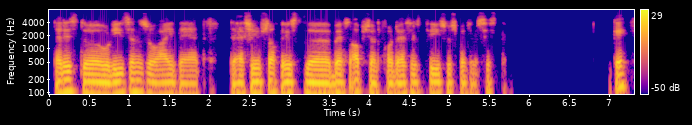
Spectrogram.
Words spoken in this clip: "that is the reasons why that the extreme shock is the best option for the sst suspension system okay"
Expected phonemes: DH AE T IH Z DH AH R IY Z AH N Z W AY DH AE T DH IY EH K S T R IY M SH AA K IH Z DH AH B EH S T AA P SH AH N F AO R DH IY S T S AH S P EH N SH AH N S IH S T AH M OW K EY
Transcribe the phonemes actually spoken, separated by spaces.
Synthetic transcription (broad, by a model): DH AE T IH Z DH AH R IY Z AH N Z W AY DH AE T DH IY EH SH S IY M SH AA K IH Z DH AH B EH S T AA P SH AH N F AO R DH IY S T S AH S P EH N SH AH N S IH S T AH M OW K EY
